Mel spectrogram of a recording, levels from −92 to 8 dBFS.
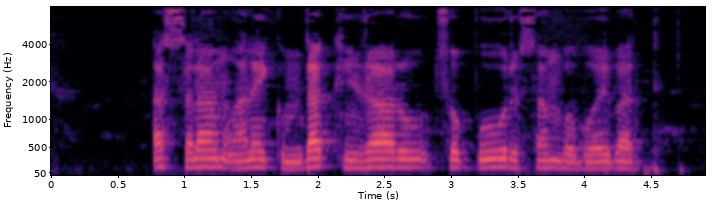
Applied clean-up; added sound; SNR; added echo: none; none; none; none.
